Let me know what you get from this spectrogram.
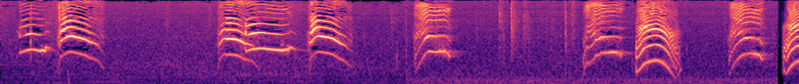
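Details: Kitten calling to make cats come out: clusters of two or three bright, arching meows separated by short pauses, the later ones louder, over a soft low-pitched hum.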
